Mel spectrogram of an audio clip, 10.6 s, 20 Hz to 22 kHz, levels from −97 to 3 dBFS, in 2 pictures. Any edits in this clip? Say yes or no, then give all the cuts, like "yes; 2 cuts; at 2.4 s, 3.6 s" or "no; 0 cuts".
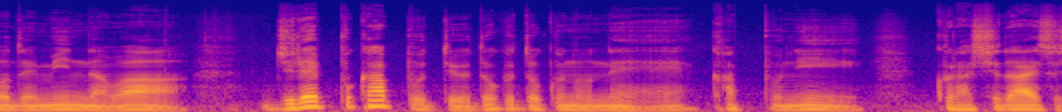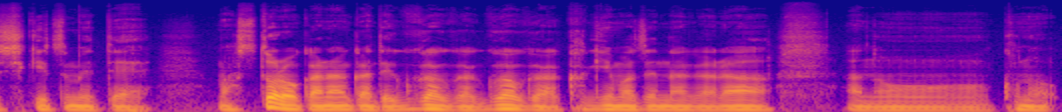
no; 0 cuts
